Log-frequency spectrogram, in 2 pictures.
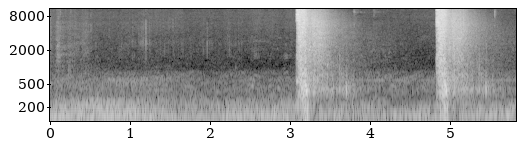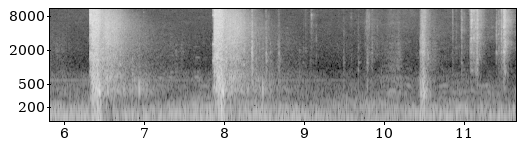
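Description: Four separate loud gunshots from a machine gun firing 150-grain NATO rounds into armor plates at an outdoor range, spaced about a second and a half apart, each with a sharp crack and short ringing tail.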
